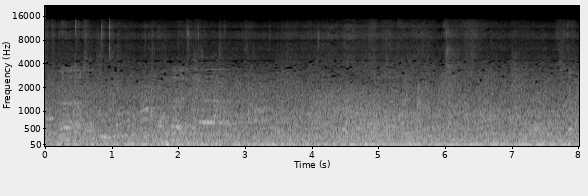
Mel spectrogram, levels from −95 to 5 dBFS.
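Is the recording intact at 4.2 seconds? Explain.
No. At 4.2 seconds the sound carries the same damage heard through the whole clip, and it is plainly audible. The likely cause is HE-AAC compression at a very low bitrate, which fits roughly 20 kbps. Only the lower spectrum is truly coded. The treble is rebuilt by copying lower bands upward, so its harmonics do not line up with the original. The top end sounds gritty and metallic, with nothing above 14.9 kHz.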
